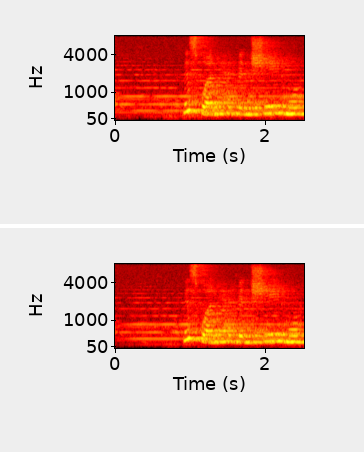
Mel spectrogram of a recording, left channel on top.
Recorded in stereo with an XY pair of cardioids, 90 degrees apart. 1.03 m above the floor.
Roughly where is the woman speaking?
Ahead left.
